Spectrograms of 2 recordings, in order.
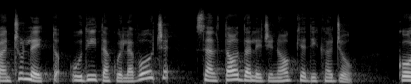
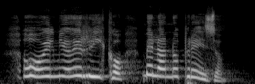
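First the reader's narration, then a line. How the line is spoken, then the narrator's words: Agonized cry. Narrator (Italian): un'espressione di agonia le intorbidò il volto ed ella si rizzò bruscamente gridando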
